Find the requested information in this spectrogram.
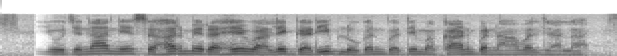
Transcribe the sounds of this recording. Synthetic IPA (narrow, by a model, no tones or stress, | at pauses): joːd͡ʒnanesɐɦəɾmẽɾɐɦeʋaːleɡɐɾiːbloːɡənbɐd̪ʱemɐkaːnbɐnaːʋəld͡ʒaːlaː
